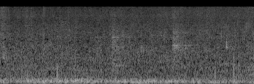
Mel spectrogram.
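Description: Rain pours down over a city in a dense, even hiss of drops striking surfaces, continuous and alone without any voices.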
